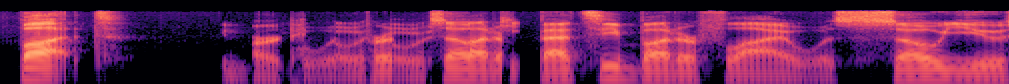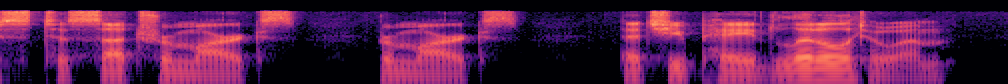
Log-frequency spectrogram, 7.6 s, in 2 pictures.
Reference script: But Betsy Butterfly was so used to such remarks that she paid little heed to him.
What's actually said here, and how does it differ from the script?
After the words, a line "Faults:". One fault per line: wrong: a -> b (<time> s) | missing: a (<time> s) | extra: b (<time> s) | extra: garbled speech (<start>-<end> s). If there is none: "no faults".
But [garbled] Betsy Butterfly was so used to such remarks remarks that she paid little to him.
Faults:
extra: garbled speech (0.8-2.0 s)
extra: remarks (5.2 s)
missing: heed (7.0 s)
